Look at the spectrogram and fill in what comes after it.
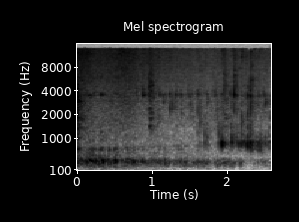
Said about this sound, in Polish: Imbryczek. Dziękuję, dziękuję. Nalejemy. Już? I co, gorącej wody?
